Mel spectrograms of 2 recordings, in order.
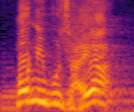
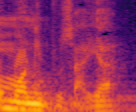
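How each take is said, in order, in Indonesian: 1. Diucapkan dengan nada tinggi dan marah. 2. Diucapkan dengan nada lebih rendah dan lebih tenang. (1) "ini bisa berantem" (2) "Coba direndahkan nada suaranya"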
